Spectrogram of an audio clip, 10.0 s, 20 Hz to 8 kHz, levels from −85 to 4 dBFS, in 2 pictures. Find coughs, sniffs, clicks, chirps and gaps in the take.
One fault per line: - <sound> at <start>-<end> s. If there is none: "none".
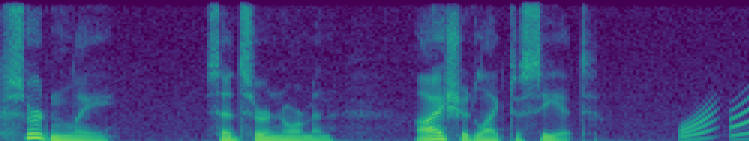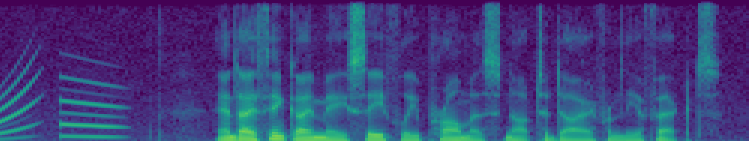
- chirp at 4.5-5.9 s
